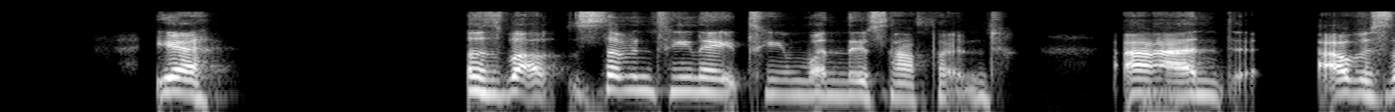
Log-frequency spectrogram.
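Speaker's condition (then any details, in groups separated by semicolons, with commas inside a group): Cerebral palsy; all four limbs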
